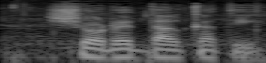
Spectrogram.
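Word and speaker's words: Xorret de Catí: Fran, I will go to you for the perfect pronunciation. It's the Soret de Cati, del Cati. Yeah. Soret del Cati.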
